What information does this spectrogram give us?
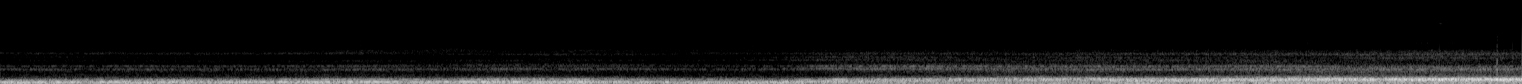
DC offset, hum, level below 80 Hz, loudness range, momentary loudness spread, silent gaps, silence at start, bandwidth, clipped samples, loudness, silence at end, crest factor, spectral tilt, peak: under 0.1%; none; -28 dBFS; 7 LU; 10 LU; none; 0 s; 2 kHz; under 0.1%; -22 LUFS; 0 s; 16 dB; -15 dB/octave; -4 dBFS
